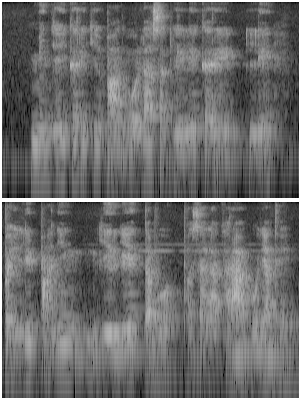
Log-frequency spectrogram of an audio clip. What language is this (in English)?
Chhattisgarhi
